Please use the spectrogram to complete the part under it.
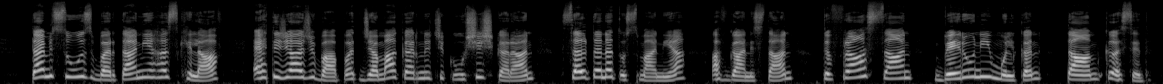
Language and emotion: Kashmiri, neutral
